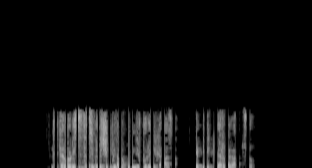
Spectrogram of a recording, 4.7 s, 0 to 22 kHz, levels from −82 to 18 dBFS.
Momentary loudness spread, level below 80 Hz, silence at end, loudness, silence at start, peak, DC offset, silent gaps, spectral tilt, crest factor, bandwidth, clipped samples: 16 LU; -46 dBFS; 0.9 s; -19 LUFS; 0.75 s; -2 dBFS; under 0.1%; 2.69-2.93 s; -3 dB/octave; 20 dB; 8.2 kHz; under 0.1%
